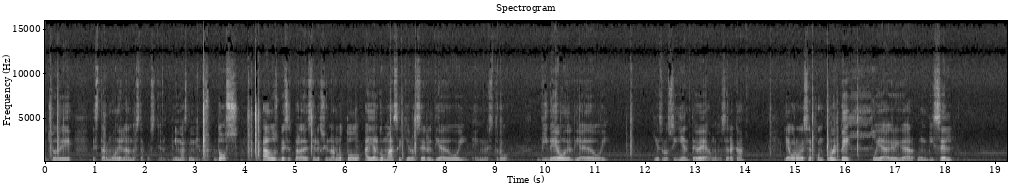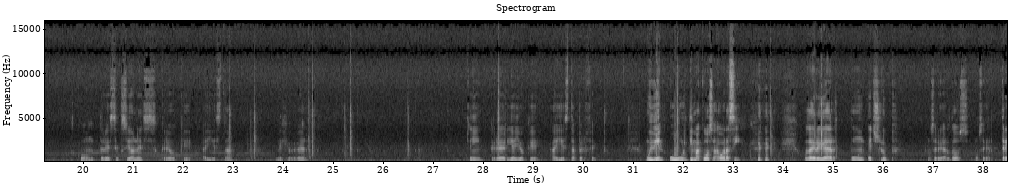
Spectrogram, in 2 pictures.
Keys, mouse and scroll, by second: 0.2 Tab, 0.7-1.2 shift+scroll up 3, 1.3 shift+middle click, 2.0 shift+scroll down 2, 3.1-3.7 scroll down 1, 3.1 2, 3.7-4.7 scroll down 1, 4.0 a, 4.7 scroll down 1, 4.8 click, 5.5 shift+scroll down 1, 5.6 shift+click, 6.3 shift+scroll down 1, 6.5 shift+scroll up 1, 7.8 alt+shift+click, 8.9 alt+shift+click, 9.3-10.4 alt+shift+middle drag, 11.1-11.4 shift+scroll up 1, 11.4 scroll down 1, 12.9-14.2 alt+shift+drag, 15.7 ctrl+b, 19.1 shift+scroll up 2, 22.8 shift+click, 23.5-27.0 ctrl+middle drag, 27.0 click, 28.0 scroll down 2, 28.3 Tab, 28.7-29.8 middle drag, 29.8-30.2 scroll down 1, 30.4 middle click, 31.4 scroll down 1, 31.8 Tab, 34.7 ctrl+r, 36.8 scroll up 2, 37.0 scroll down 2, 37.9-38.4 scroll up 2.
